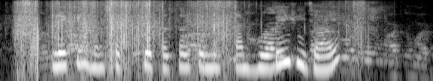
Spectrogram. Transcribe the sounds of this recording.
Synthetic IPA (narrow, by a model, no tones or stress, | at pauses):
lekinɦəmsəbkepəsəlt̪ənuksanɦobeɦid͡ʒae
